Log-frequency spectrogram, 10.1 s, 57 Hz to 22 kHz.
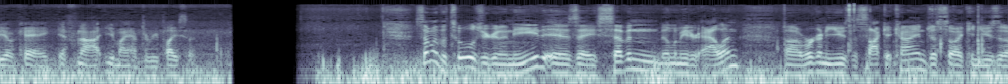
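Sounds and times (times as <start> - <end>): low outdoor rumble and hiss: 0.0 - 2.2.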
